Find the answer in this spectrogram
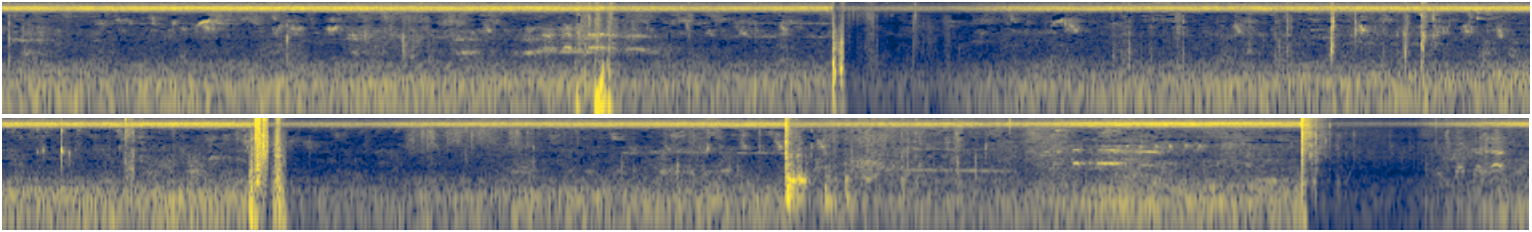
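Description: Outdoor rural ambience: a steady high-pitched insect drone over low background noise, with faint bird calls, likely chickens, and several sharp knocks scattered through it.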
